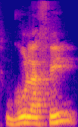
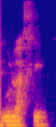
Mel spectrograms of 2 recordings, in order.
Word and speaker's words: Gulacy: Entonces, em, bueno, pues Gulazi, que se escribe así, Gulazi, G-U-L-A-C-Y,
